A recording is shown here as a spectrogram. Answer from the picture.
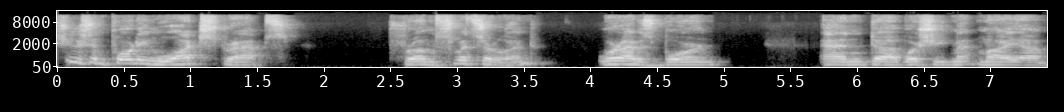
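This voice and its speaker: Using lively intonation, a man with a Canadian accent talks in a dark, mellow tone. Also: quiet background. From Canada. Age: 70s. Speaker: author and website writer. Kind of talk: interview.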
